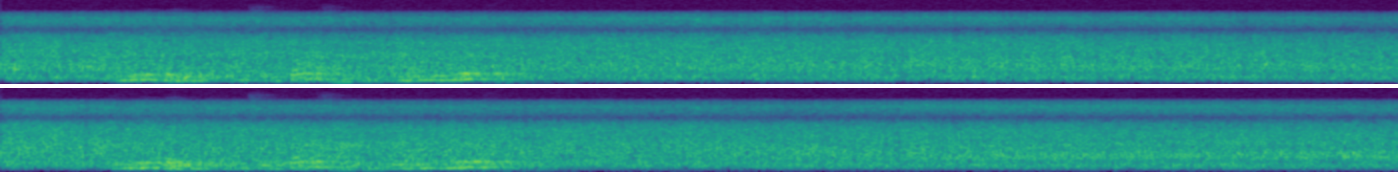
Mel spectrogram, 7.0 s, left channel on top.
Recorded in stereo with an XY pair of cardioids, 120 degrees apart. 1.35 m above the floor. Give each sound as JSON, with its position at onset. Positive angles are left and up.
{"t": 0.5, "sound": "a man speaking", "azimuth_deg": -30, "distance_m": 1.5}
